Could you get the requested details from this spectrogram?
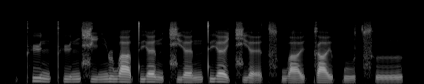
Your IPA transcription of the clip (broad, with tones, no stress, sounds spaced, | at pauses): pʰ y˥˩ n pʰ y˧˥ n ɕ i˧˥ ŋ ɻ w ä˥˧ t̪ j ɛ˥˩ n t͡ɕ j ɛ˧˥ n t̪ j ɛ˥˩ t͡ɕ j ɛ̰˨˩ t͡sʰ w a˧˥ ɪ̯ k a˥˩ ɪ̯ p u˧˥ t͡sʰ ɹ̩˧˥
